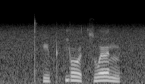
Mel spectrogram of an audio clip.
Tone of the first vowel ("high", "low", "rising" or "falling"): rising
